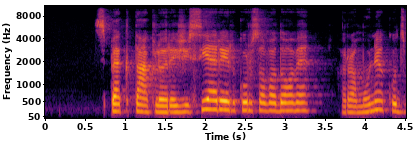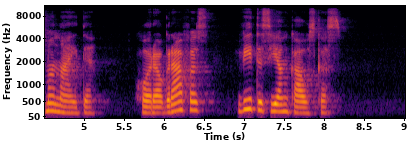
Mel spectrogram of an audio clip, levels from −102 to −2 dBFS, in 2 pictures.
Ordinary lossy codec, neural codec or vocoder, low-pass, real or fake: Opus, 64 kbps; none; 9.9 kHz; real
